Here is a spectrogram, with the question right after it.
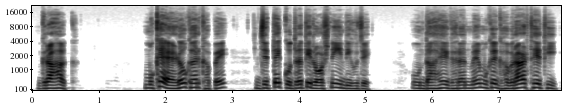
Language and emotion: Sindhi, fearful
